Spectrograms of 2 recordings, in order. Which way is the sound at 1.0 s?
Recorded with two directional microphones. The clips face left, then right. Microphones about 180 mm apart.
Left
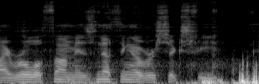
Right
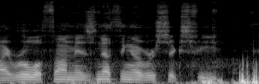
45° right (ahead or behind).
